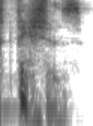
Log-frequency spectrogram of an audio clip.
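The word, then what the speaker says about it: fiscas: Bearing in mind that in Old English sc is pronounced shh. So it's it was fishes.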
